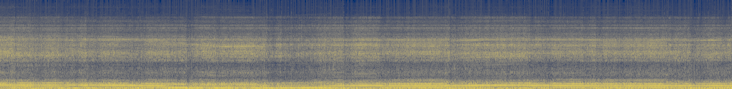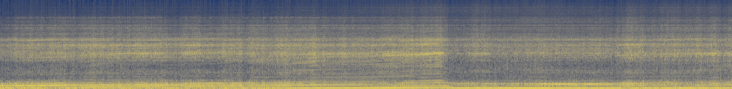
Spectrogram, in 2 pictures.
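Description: Ducati V-twin motorcycle engine at track pace, heard from an onboard camera, its pitch rising and falling with throttle through the corners. A long rising rev a little past two-thirds of the way through breaks off suddenly, as at a gear shift, with wind rush on the microphone underneath.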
